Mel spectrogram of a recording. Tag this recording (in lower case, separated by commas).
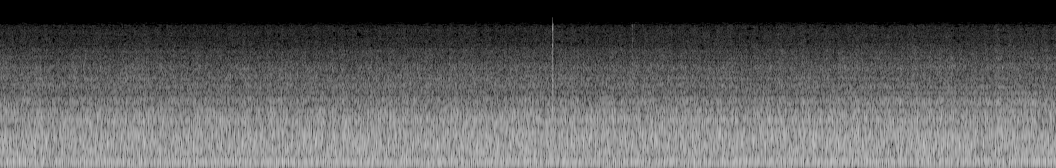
idling, vehicle, engine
